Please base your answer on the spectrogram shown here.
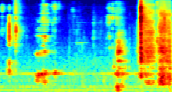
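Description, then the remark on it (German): Wet mouth sounds of someone eating: a few soft smacks and chews, then a louder burst of slurping and crunchy chewing near the end, with no talking. “Schlürfe. Ich höre ja gerade das, was die Zuhörerinnen hören.”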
